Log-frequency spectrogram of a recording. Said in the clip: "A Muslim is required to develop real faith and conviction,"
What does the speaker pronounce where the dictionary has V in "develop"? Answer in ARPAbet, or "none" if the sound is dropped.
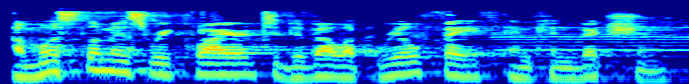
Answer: V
